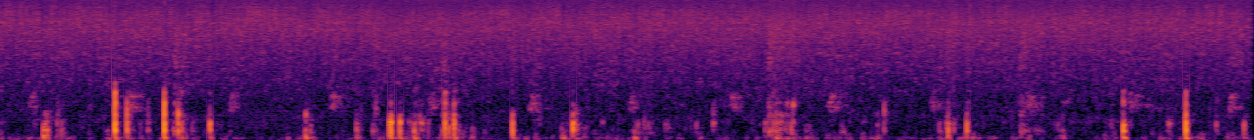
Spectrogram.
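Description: Frequent gurgling and rumbling bursts of gas and fluid moving through the gut; ordinary stomach rumbling in a healthy adult.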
